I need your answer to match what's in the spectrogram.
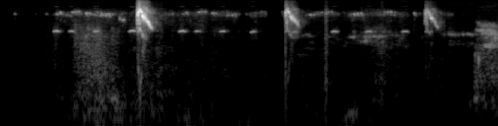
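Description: Blyth's Pipit giving three short, high, buzzy downslurred calls about every one and a half seconds, softer than a Richard's Pipit, over faint high chirping from other birds.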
